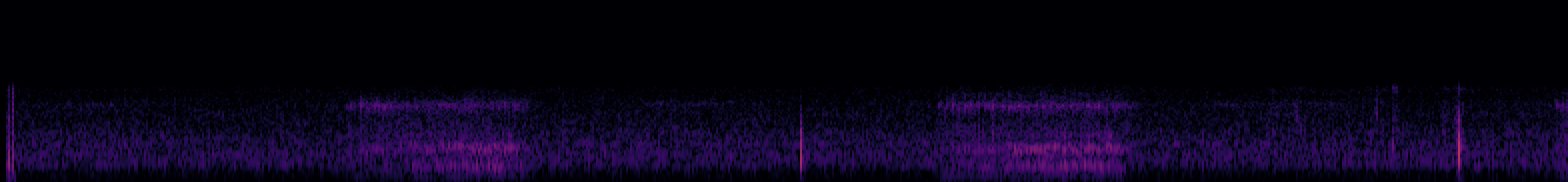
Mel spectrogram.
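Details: Snoring from a sleeping adult female roommate; two slow snores with soft rasping breaths and a couple of sharp clicks, in a quiet room.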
